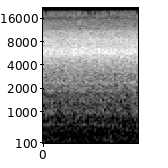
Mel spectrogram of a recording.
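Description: Lamb shoulder browns in a Dutch oven for stew, giving a steady, loud, even sizzle that holds without a break.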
